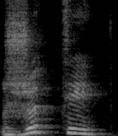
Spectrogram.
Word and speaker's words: jetez: habituel avec nous vous jetez j'entends de nouveaux e jetez donc un seul t si j'en mets deux je vais dire j'ai ton et gt mais c'est pas comme ça qu'on prononce nous jetons vous jetez un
